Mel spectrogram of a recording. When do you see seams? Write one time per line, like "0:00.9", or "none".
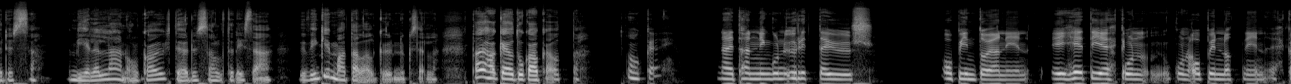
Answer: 0:02.4
0:05.4
0:06.0
0:07.0
0:10.4
0:11.2
0:11.9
